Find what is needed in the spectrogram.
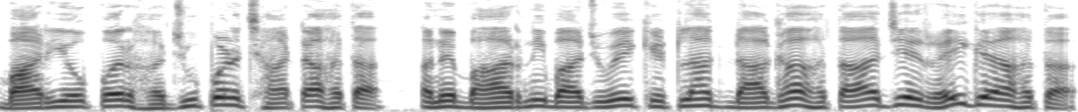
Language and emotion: Gujarati, fearful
